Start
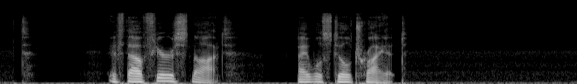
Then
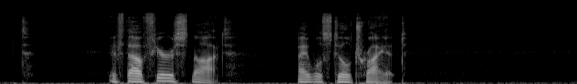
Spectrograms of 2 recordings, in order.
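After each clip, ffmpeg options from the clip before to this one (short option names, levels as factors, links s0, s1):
-af "tiltshelf=f=730:g=-4.5,volume=0.398"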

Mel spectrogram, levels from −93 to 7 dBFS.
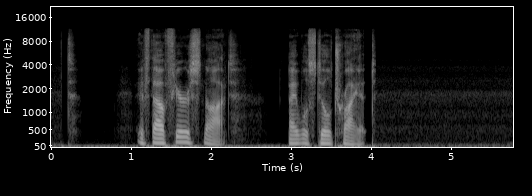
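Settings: -af "equalizer=f=4000:w=1.3:g=4,volume=0.75"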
